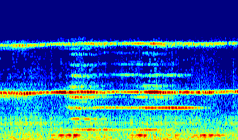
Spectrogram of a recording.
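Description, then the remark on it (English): A garage door in North Baltimore screeches with a sustained, high-pitched metallic squeal, its steady whining tones swelling slightly in loudness over a low rumbling hum, with no one talking. “A garage door in North Baltimore, submitted to Sound Clips by listener Jay Rubin.”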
